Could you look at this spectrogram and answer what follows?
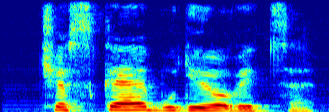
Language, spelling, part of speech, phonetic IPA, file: Czech, České Budějovice, proper noun, [t͡ʃɛskɛː buɟɛjovɪt͡sɛ], Cs České Budějovice.ogg
- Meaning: České Budějovice (a city in the South Bohemian Region, Czech Republic)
